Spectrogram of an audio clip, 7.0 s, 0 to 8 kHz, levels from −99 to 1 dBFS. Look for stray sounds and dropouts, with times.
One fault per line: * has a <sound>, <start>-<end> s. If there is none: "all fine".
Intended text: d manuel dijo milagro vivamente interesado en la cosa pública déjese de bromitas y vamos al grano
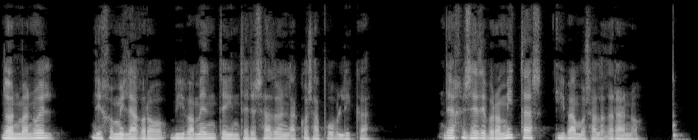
* has a thud, 6.7-6.9 s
